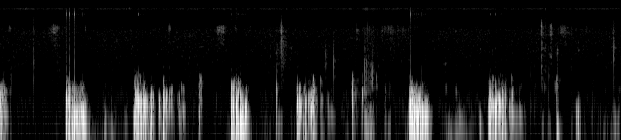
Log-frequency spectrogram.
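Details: A person's stomach growling: low gurgling rumbles in irregular bursts over several seconds, ordinary borborygmi.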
